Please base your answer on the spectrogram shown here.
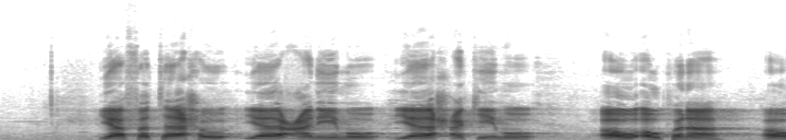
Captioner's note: non-english speech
